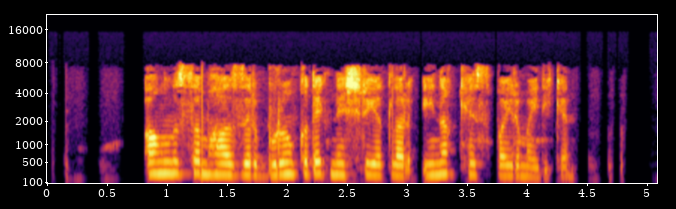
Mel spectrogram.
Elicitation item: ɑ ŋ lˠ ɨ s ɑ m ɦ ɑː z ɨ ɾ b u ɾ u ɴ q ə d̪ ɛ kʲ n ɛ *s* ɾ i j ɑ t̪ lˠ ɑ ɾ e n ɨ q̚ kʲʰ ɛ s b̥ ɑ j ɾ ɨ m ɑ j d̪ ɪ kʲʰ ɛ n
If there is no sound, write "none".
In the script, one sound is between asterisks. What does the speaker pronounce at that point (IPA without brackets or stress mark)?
ʃ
